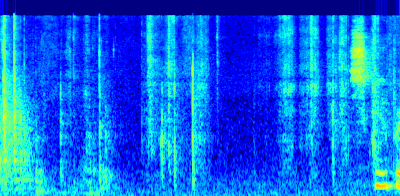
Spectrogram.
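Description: Sheets of paper handled with light rustles and a few small clicks, then small craft scissors snipping through paper near the end.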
